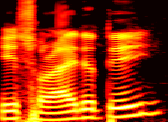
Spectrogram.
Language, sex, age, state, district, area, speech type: Assamese, male, 45-60, Assam, Charaideo, rural, spontaneous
